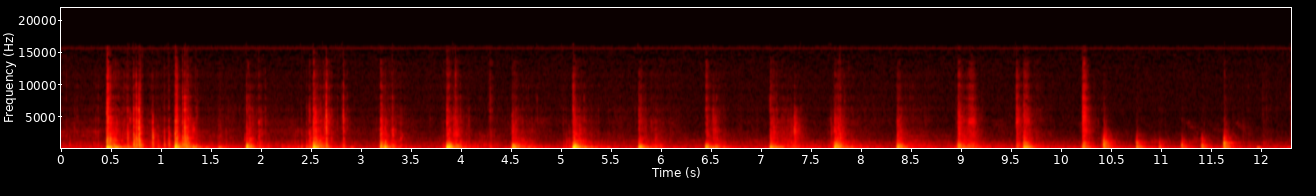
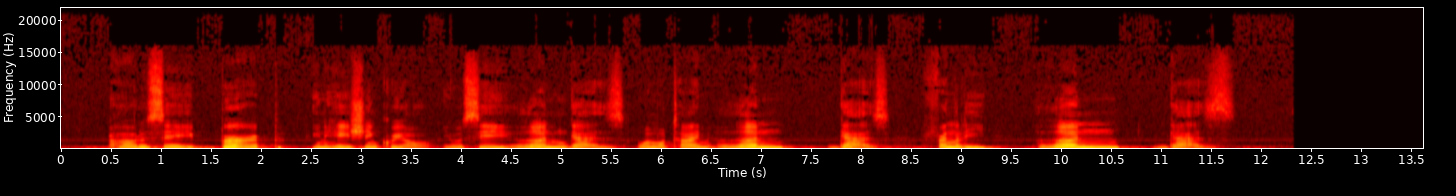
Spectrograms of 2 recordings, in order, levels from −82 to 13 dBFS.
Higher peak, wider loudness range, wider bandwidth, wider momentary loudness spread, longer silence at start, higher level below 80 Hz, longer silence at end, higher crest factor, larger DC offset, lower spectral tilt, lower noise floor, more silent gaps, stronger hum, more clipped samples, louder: about the same, -6 dBFS vs -8 dBFS; first, 8 LU vs 3 LU; second, 16.5 kHz vs over 20 kHz; first, 21 LU vs 16 LU; second, 0 s vs 0.2 s; second, -58 dBFS vs -44 dBFS; second, 0 s vs 1.75 s; first, 26 dB vs 18 dB; neither; about the same, -6 dB/octave vs -6 dB/octave; about the same, -49 dBFS vs -50 dBFS; neither; neither; neither; second, -31 LUFS vs -25 LUFS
